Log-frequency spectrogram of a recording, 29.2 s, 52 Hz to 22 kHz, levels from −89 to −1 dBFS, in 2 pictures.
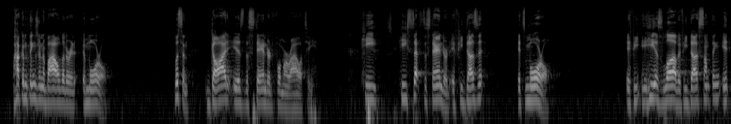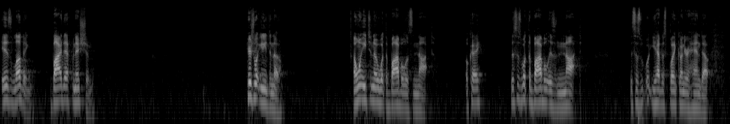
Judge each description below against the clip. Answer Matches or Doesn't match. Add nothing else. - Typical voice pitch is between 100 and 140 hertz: Matches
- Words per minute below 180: Matches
